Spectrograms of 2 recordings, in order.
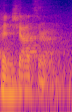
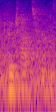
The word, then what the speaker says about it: Panchadsaram: What I've learned with, it's the first time I'm ever actually pronouncing your last name. Go for it, give it a shot. Panchadsaram. Perfect. Panchadsaram, yes. Panchadsaram.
